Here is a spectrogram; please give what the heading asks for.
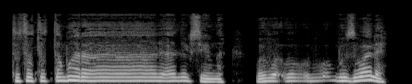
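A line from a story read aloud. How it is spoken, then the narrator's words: Stammering question. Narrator (Russian): запинаясь, спросил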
